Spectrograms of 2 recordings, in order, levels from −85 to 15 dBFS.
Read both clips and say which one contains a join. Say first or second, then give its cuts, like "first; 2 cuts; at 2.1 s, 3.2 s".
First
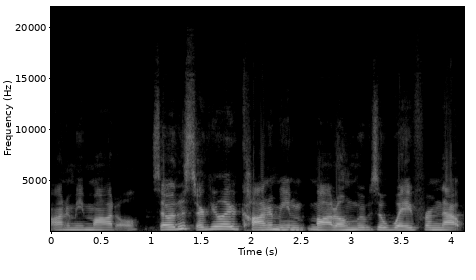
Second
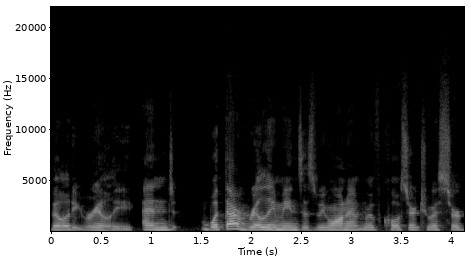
first; 1 cut; at 0.9 s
